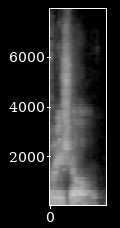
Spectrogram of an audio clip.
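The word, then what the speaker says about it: Richard's: koala I use uh Richards r i c h a r d Richard spelled Richard pronounce reard but you can use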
